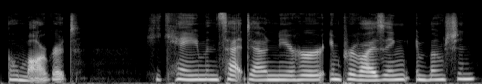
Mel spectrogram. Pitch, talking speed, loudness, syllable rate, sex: 215 Hz, 135 wpm, -16 LUFS, 4.6 syllables/s, female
